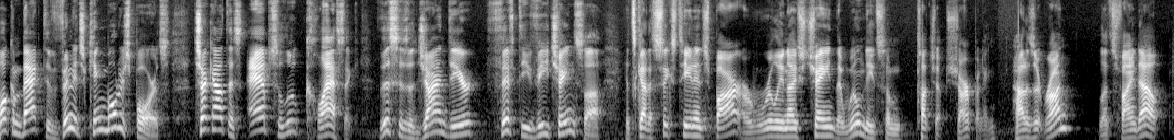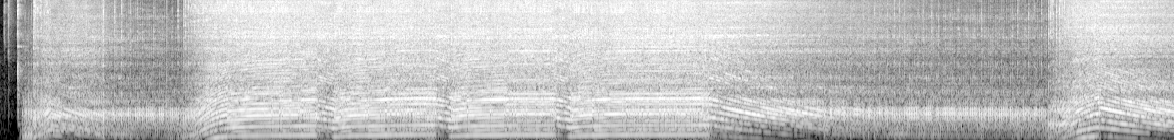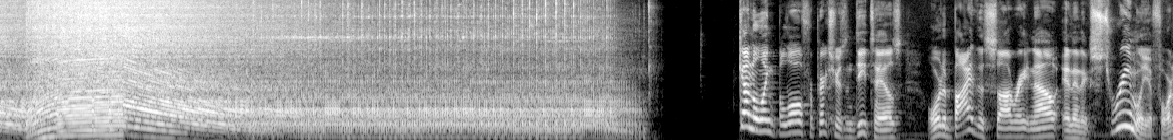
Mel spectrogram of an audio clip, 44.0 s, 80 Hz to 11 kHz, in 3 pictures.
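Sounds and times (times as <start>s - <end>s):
chainsaw revving and idling: 14.9s - 37.6s.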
